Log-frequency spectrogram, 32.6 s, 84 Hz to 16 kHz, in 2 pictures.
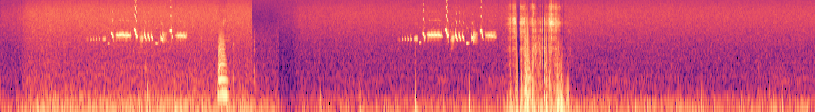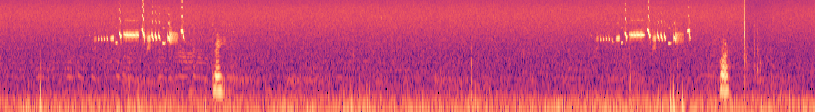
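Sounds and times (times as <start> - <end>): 
sage sparrow song in California: 0.5 - 5.0, 7.7 - 11.2, 17.9 - 21.2, 27.9 - 31.2
speech: 4.4 - 4.7, 20.6 - 20.8.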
